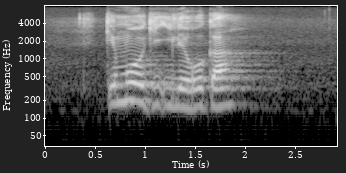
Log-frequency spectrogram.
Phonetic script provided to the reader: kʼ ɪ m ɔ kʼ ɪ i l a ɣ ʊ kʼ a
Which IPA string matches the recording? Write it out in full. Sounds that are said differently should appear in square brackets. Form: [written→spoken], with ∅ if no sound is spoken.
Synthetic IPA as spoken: kʼ ɪ m [ɔ→o] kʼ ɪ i l [a→e] ɣ ʊ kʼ a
